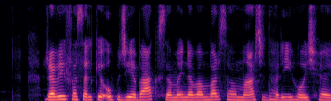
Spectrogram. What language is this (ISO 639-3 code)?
mai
